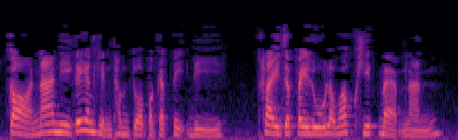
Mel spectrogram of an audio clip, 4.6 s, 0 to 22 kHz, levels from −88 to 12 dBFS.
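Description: Throughout the speech, nothing sounds above 10 kHz, and the artefacts of the earlier encoding remain. This is likely low-bitrate audio saved at a high bitrate, re-encoded after an earlier lossy pass.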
